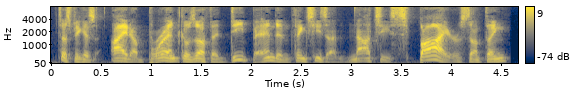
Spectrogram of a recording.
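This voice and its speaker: A man's voice: medium pitch, animated, normal speed, sharp tone, husky. A man acting a jovial, teasing, blustery small-town 1940s husband in a radio drama, jocular and full of exclamations. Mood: incredulous.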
